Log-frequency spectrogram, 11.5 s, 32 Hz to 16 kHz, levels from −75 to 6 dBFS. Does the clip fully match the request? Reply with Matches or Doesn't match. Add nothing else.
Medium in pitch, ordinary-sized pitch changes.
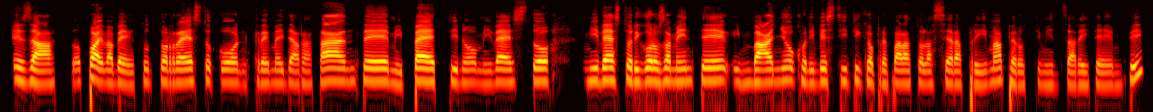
Doesn't match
